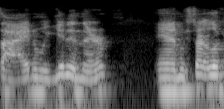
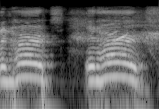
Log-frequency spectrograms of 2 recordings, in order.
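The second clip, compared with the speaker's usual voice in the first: put-on high, pinched child's wail, a bit louder; mock child yelling; 10 semitones higher, 3 dB louder, much slower than usual. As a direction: wail it like the upset daughter. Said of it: "she starts yelling out".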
